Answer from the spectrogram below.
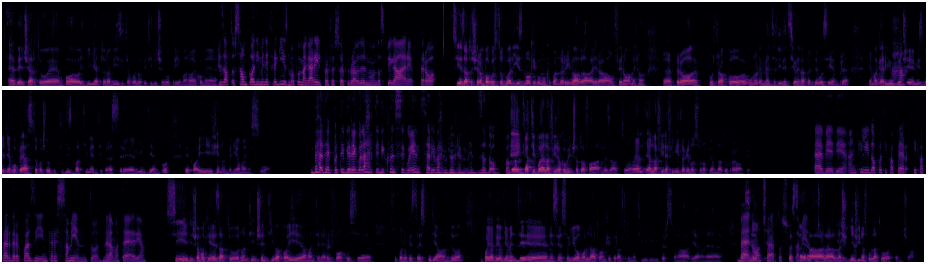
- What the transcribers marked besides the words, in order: "po'" said as "bo"; laughing while speaking: "fenomeno"; chuckle; chuckle; laughing while speaking: "Beh dai potevi regolarti di conseguenza, arrivare un'ora e mezzo dopo"; chuckle; "vabbè" said as "abbe"; unintelligible speech
- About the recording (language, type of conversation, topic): Italian, podcast, Che ruolo ha l'ascolto nel creare fiducia?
